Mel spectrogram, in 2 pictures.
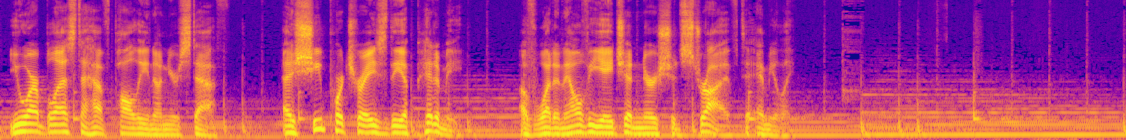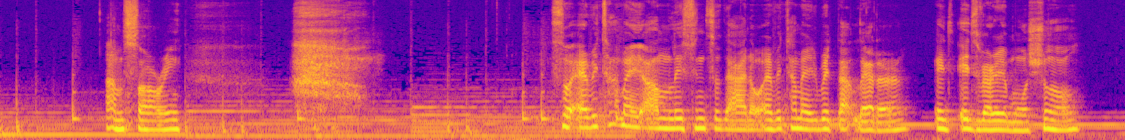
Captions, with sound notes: You are blessed to have Pauline on your staff, as she portrays the epitome of what an LVHN nurse should strive to emulate. (gentle music) - I'm sorry. (sighs) So every time I listen to that, or every time I read that letter, it's very emotional.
